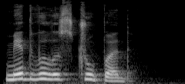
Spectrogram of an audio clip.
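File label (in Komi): "медвылыс тшупӧд", Komi, female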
